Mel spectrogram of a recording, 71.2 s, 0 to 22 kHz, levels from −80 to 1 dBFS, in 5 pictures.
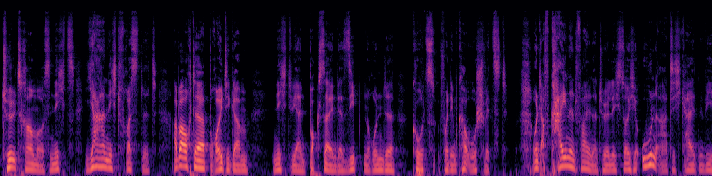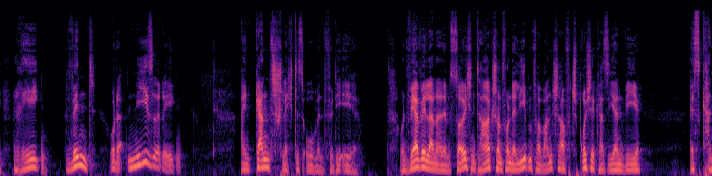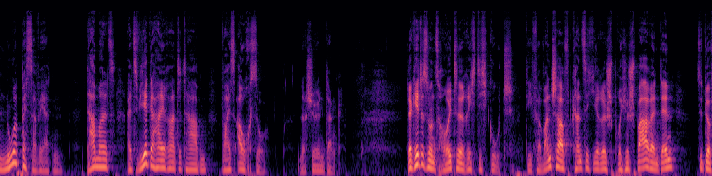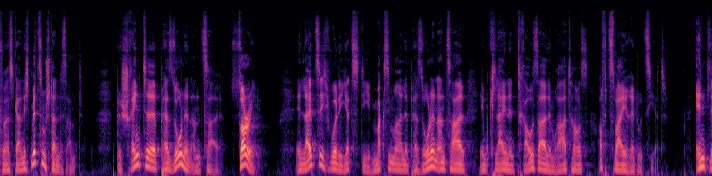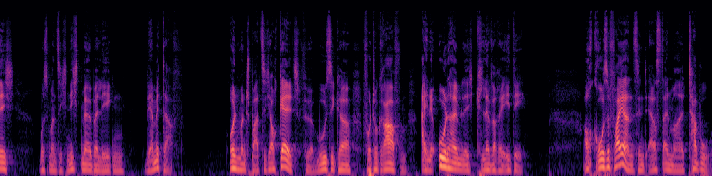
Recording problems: none

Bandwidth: 17.5 kHz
